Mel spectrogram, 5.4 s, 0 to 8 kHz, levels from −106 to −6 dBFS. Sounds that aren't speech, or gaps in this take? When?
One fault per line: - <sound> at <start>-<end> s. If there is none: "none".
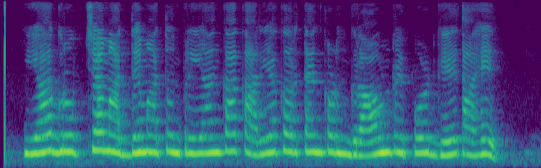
none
